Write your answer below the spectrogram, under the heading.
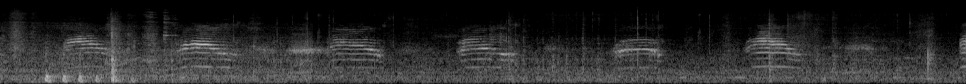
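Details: Indoor cat Juniper begging for salmon he has smelled, calling insistently; five or six drawn-out harmonic meows in quick succession, some rising then falling, plus a short burst of speech and kitchen clatter at the start.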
